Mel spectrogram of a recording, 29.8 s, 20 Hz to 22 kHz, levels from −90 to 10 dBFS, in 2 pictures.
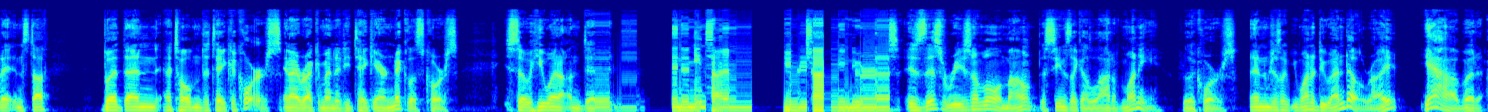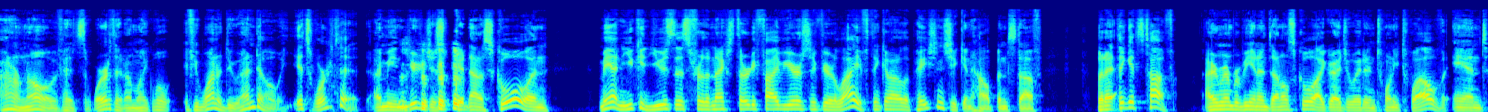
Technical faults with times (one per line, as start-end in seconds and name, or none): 5.95-8.90 robotic sound from repeated short buffers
